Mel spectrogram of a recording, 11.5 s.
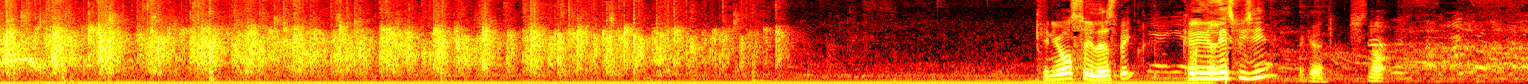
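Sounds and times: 
audience applause for a panel and a band: 0:00.0 - 0:06.0
speech: 0:07.8 - 0:10.7
laughter: 0:10.4 - 0:11.4.

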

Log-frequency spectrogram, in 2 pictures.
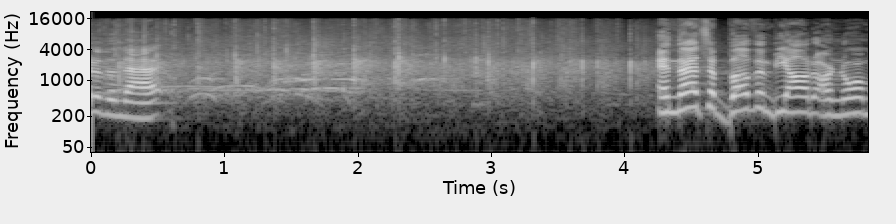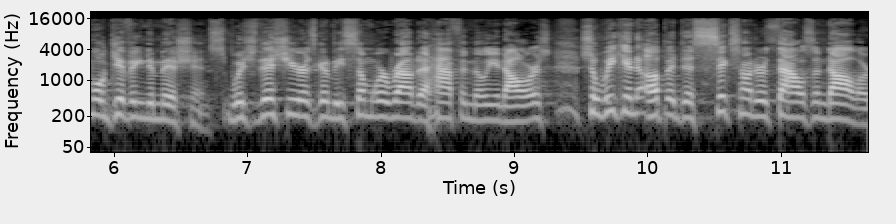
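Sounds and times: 
speech: 0:00.0 - 0:00.6, 0:04.2 - 0:11.6
audience golf clap: 0:00.0 - 0:04.4.

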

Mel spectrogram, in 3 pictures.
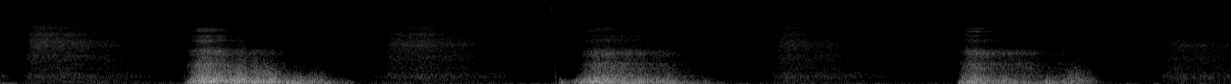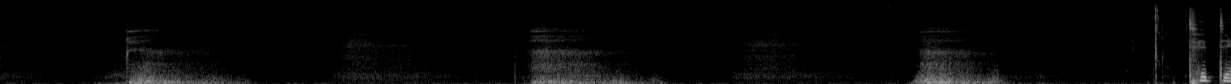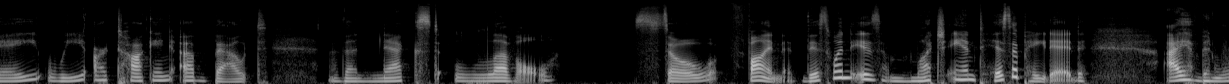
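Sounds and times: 
slow deep breathing in through the nose and out through the mouth: 0:00.2 - 0:08.9, 0:09.6 - 0:14.9, 0:15.6 - 0:16.9, 0:17.5 - 0:20.7, 0:21.4 - 0:22.8, 0:27.3 - 0:27.9, 0:35.5 - 0:36.3
speech: 0:24.3 - 0:30.2, 0:31.0 - 0:36.9.

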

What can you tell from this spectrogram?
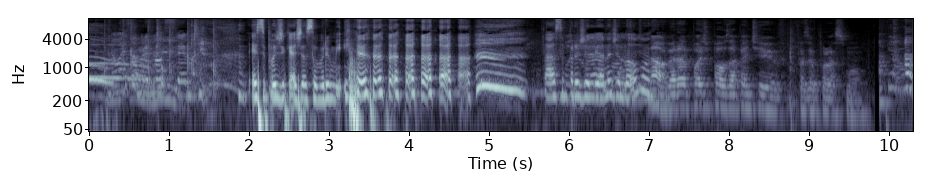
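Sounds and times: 
hand clapping: 0:00.1 - 0:02.7
speech: 0:02.1 - 0:10.2
laughter: 0:03.3 - 0:05.4.

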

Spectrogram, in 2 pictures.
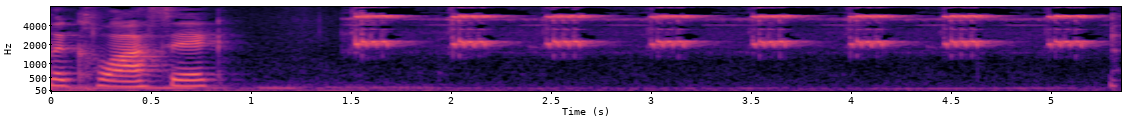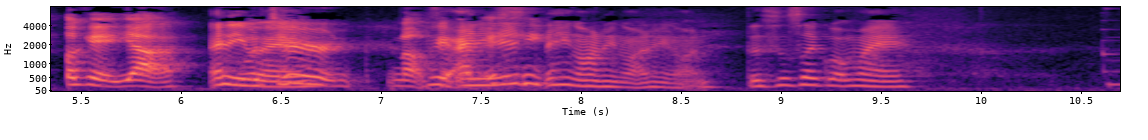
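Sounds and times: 
speech: 0:00.0 - 0:00.9, 0:05.4 - 0:09.8
phone alarm ringtone: 0:01.4 - 0:05.3.

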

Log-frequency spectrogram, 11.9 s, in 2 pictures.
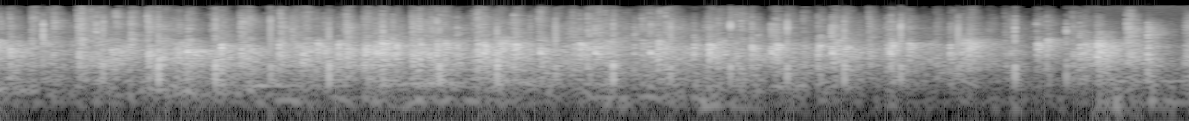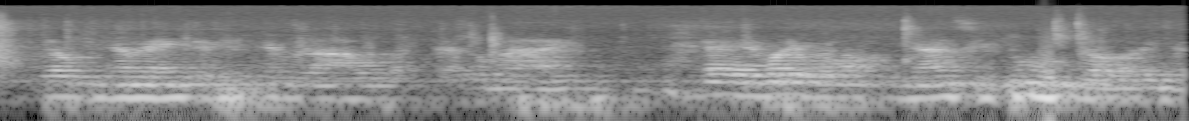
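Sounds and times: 
audience applause for the professor: 0:00.0 - 0:06.4
speech: 0:06.2 - 0:11.8.

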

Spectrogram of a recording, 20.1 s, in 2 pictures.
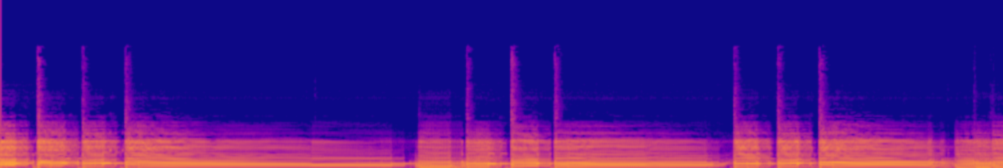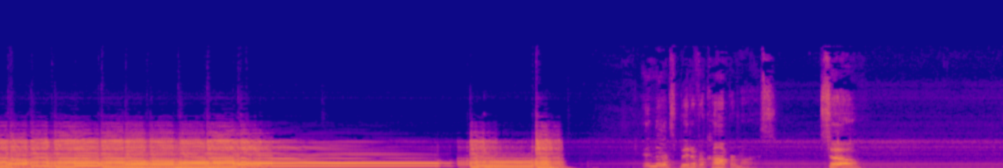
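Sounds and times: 
electric guitar through Tech21 Fly Rig 5 plexi drive, tone knob lowered: 0:00.0 - 0:15.9
speech: 0:17.2 - 0:18.7.

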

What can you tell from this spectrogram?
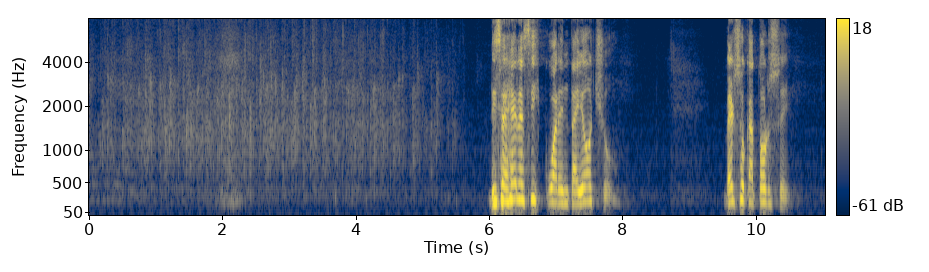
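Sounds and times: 
audience applause: 0:00.0 - 0:05.6
speech: 0:06.0 - 0:08.0, 0:09.6 - 0:10.6.

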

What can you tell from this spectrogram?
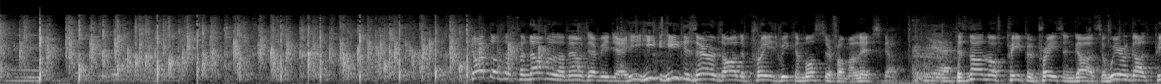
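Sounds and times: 
audience round of applause: 0:00.0 - 0:06.0
speech: 0:04.9 - 0:11.6.

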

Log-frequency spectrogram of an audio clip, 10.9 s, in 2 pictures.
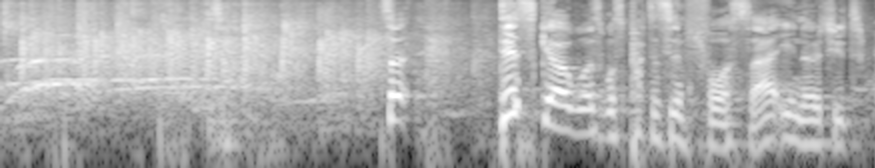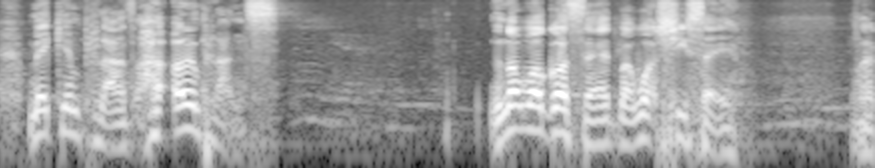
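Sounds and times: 
audience clapping: 0:00.0 - 0:03.1
speech: 0:02.4 - 0:07.3, 0:08.5 - 0:10.2, 0:10.8 - 0:10.9.

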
